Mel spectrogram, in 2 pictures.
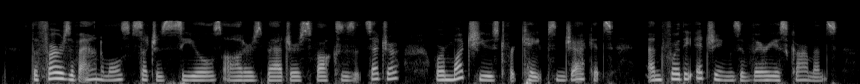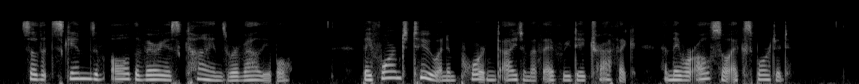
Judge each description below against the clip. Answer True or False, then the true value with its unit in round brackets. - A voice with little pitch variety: False (3.8 semitones)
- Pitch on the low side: False (205 Hz)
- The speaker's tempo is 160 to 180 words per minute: True (170 wpm)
